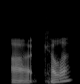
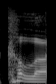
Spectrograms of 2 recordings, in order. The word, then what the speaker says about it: Kala: And then the lobby we watched, we've got Ice, Yush, Milala, Chaos with the top four, Taro, Bintum, Kella. Is that how you say it? It's Kala, Kala.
